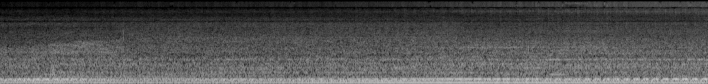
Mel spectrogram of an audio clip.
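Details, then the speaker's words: 2012 Aston Martin V8 Vantage, dead cold, idles in the engine bay with a smooth, steady low hum and even pulse, no ticks or knocks; whisper-quiet, normal cold idle. "I mean, you can see this thing's dead cold. Quiet engine, runs phenomenally. Whisper quiet, runs like a champ."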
